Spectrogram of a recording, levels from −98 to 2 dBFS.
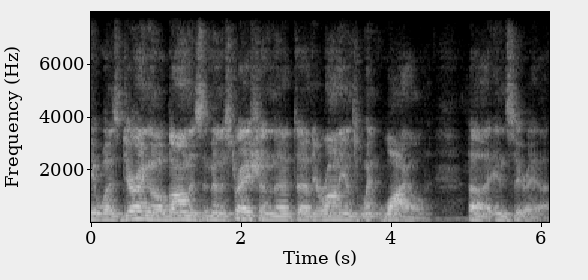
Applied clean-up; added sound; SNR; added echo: none; none; none; reverberation time 0.3 s.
